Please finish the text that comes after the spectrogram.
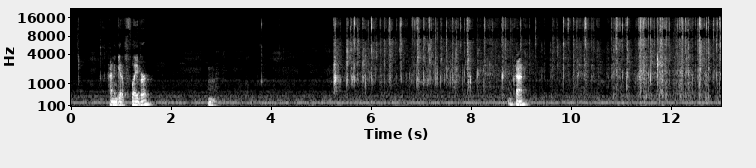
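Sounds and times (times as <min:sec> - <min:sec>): crisp crunching chewing: 0:05.1 - 0:13.0.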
